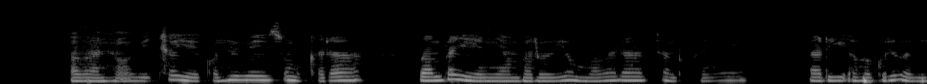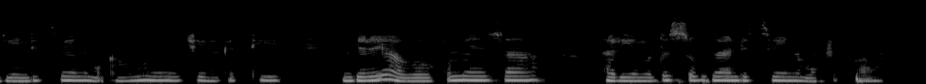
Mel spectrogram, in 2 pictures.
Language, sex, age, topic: Kinyarwanda, female, 25-35, government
